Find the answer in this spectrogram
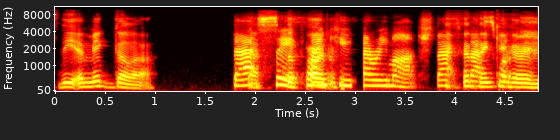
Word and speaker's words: amygdala: And thank you to the person who says it's the amygdala.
